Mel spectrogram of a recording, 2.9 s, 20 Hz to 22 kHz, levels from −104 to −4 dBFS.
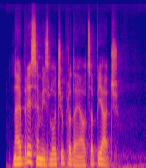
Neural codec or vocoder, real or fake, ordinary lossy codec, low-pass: autoencoder, 48 kHz, 128 numbers a frame, DAC-VAE, trained on Japanese speech; fake; none; 19.8 kHz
